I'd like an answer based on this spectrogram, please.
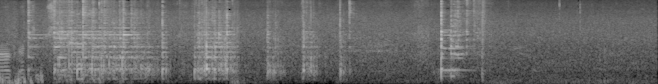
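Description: Crisp fried bitter gourd chips tipped from a wire mesh skimmer onto a stainless steel plate: a clattering rattle of chips and metal scraping on metal, with the plate ringing, for about two and a half seconds. Then a few sharp knocks of metal on the steel plate, each with a short ring, the loudest near the end.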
